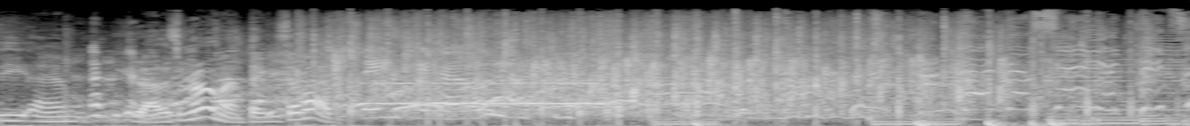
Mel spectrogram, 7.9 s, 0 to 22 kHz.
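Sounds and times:
speech: 0:00.0 - 0:03.6
laughter: 0:00.3 - 0:02.4
audience applause: 0:01.7 - 0:07.4.

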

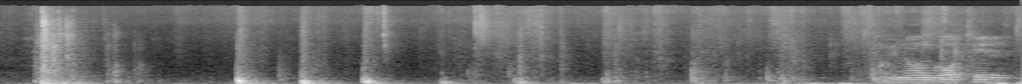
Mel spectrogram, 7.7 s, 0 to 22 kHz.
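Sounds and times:
door shutting with a solid thud: 0:00.2 - 0:01.2
speech: 0:06.9 - 0:07.6.

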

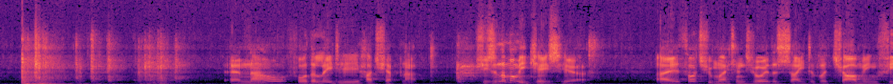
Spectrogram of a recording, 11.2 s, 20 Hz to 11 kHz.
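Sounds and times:
door shutting with a solid thud: 0:00.2 - 0:02.4
metallic clicks and rattles of a door being locked: 0:00.3 - 0:02.4
speech: 0:03.0 - 0:05.3, 0:06.0 - 0:07.5, 0:08.2 - 0:11.1.

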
